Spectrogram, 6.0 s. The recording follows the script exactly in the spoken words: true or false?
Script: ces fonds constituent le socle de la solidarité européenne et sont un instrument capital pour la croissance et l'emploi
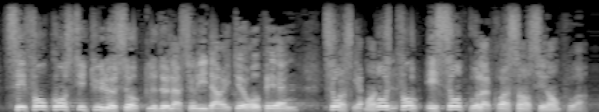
false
